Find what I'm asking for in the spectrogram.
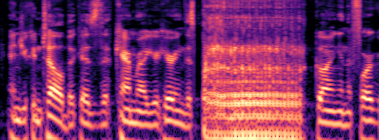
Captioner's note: motor sound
